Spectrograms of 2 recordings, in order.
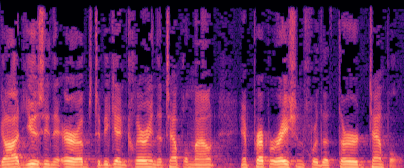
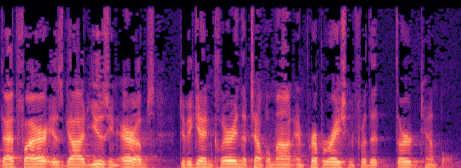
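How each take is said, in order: First: Third leaned on, the phrase falling after it; stress on third. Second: Said in the usual way. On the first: Shown as a demonstration. Rereading the quote so listeners catch third, stress on third. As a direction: hit the word third in "for the third temple". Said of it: "Did you notice the word?". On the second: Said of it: "Emphasis added".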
